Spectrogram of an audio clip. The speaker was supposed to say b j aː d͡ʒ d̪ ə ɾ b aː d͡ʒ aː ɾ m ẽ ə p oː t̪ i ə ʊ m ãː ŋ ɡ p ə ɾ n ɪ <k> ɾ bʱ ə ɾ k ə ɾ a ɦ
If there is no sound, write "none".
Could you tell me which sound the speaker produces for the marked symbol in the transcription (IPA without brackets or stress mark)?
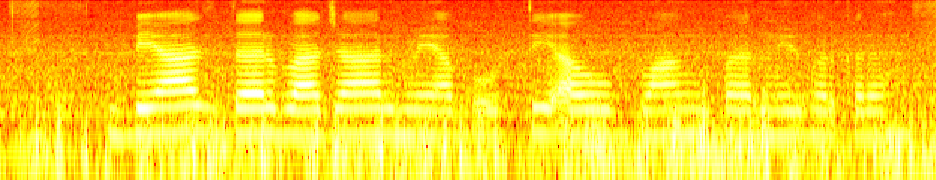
none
